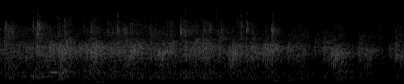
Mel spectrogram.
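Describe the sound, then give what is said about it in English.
A church audience gives a hand clap of appreciation for God, steady, dense hand clapping that holds at an even level for about four seconds, a continuous crackling wash of many hands with no speech over it. “Give him a hand clap of appreciation.”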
